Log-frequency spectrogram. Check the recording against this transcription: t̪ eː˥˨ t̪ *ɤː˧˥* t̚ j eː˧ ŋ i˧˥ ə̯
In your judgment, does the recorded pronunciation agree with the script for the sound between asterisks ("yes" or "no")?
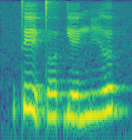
no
